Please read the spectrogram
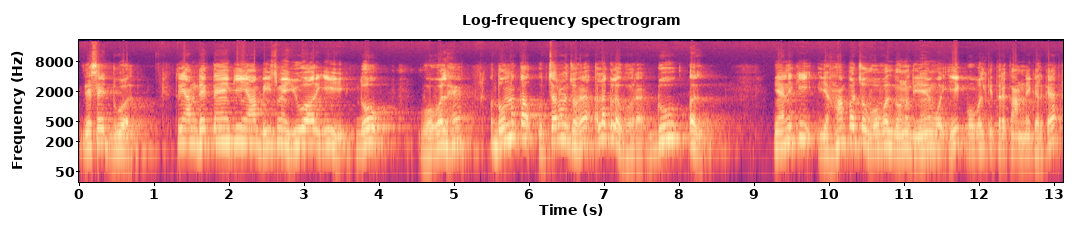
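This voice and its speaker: A man teaching a lesson, slowly and methodically explaining rules and spelling out example words. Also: fairly high pitch, animated, dull audio. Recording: echoey room with long reverb.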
